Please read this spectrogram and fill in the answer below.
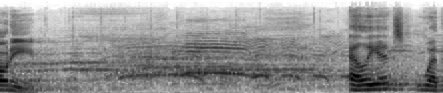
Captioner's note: attendees cheering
